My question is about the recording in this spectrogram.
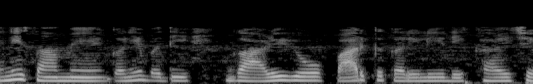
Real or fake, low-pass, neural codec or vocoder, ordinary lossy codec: real; 7.2 kHz; none; MP3, 24 kbps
